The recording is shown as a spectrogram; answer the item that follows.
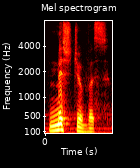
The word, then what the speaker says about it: mischievous: at the word mischievous notice the ending of the word the spelling is v o us repeat after me mischievous the next word we'll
